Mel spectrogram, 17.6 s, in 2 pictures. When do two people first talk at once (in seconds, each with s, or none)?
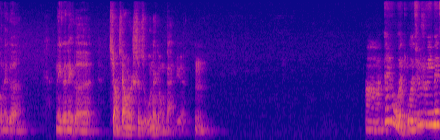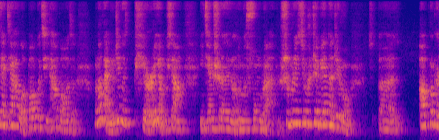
none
